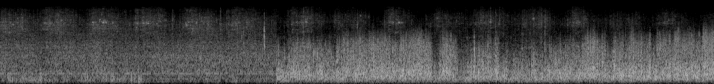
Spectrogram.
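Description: Wind rushing over the microphone of a camera riding on a moving bicycle, with tyre and road noise. It steps up suddenly and clearly louder about three seconds in.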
